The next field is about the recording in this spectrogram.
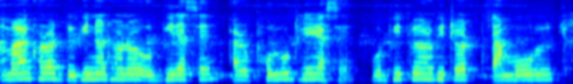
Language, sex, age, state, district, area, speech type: Assamese, female, 60+, Assam, Lakhimpur, urban, spontaneous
